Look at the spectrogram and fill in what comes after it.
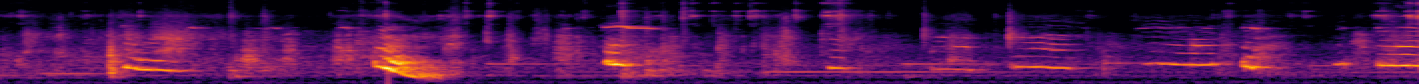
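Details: A female Blue Heeler whines indoors because she cannot reach her toy, begging for help; repeated high wavering whimpers, some sliding downward, about once a second, while a person talks to her about the ball.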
